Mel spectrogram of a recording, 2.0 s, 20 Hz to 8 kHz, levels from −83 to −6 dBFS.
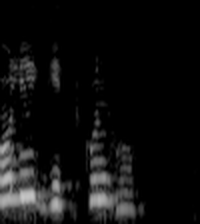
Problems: none marked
